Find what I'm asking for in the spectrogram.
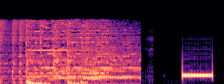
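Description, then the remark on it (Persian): A dense burst of music cuts off, followed by a short silence and then a single loud, steady electronic beep lasting about half a second, the tone of Radio Azadi's automated telephone answering line. “شنوندگان نهایت عزیز، اگر در مورد گمشدگان اطلاعی داشته باشید لطفاً در شماره تلفن اوتومات رادیو آزادی پیام بگذارید.”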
